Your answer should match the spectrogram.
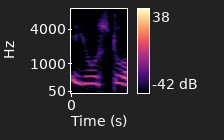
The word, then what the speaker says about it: used to: இந்த யூஸ் டு spelling தான் USEDTO வரும். ஆனால் நம்ம ப்ரொனவுன்ஸ் பண்ணும்போது USE தான் நம்ம சொல்லுங்க, டி ப்ரொனவுன்ஸ் பண்ணக்கூடாது. ஸோ நம்ம யூஸ் டு அப்படின்னு தான் நம்ம சொல்லுவோம்.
